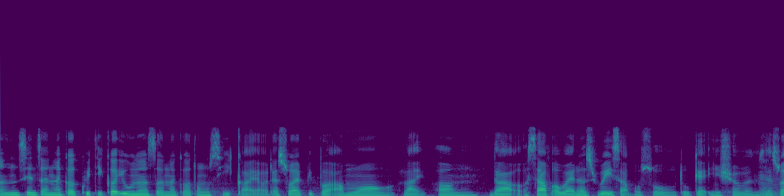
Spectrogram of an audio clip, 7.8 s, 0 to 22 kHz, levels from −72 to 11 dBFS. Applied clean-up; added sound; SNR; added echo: none; none; none; none.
